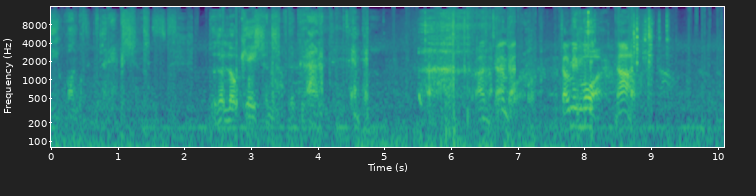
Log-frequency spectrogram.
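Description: A middle-aged man speaks weakly in a strained, dying voice.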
